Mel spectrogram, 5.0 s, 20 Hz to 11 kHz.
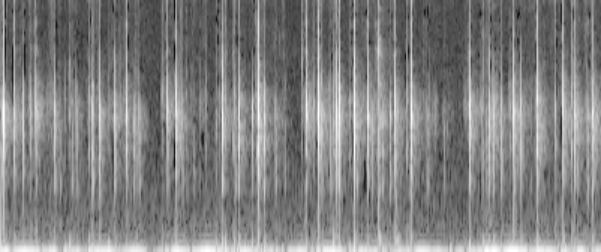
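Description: Fingertips type continuously on a cream Think 6.5 mechanical keyboard with Bsun Lollipop switches and plastic keycaps. Rapid, bright, clacky key presses arrive in quick bursts with brief pauses, each one short and dry with no ring and a faint low thud underneath.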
